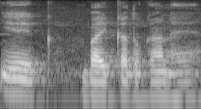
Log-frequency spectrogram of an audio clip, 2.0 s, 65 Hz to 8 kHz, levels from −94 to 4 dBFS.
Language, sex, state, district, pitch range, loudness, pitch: Hindi, male, West Bengal, Alipurduar, 110-120 Hz, -18 LUFS, 110 Hz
